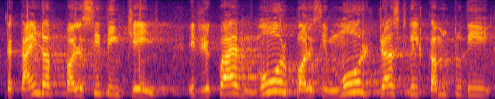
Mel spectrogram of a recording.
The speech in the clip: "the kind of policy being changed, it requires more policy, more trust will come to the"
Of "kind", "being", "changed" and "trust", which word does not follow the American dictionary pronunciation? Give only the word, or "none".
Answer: changed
